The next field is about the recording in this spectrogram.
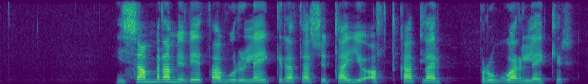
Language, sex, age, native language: Icelandic, female, 40-49, Icelandic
